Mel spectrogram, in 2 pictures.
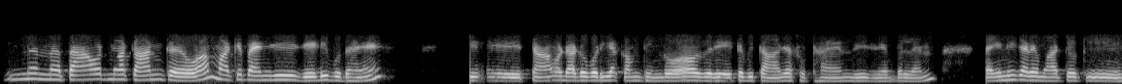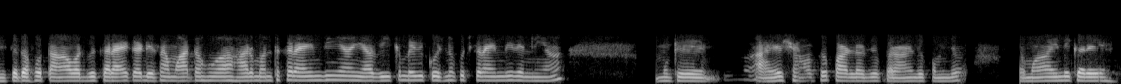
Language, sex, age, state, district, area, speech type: Sindhi, female, 45-60, Uttar Pradesh, Lucknow, urban, conversation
